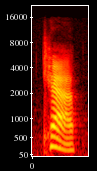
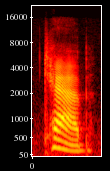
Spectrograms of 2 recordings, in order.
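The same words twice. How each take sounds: First: It is said quickly with a clipped final b. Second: It is said slowly with a released final b. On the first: "빠르게 발음하면 마치 받침처럼 들리게 됩니다" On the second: "아주 천천히 발음하면"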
